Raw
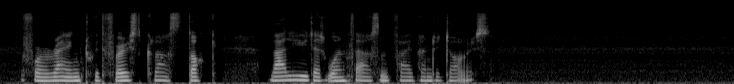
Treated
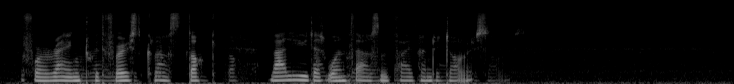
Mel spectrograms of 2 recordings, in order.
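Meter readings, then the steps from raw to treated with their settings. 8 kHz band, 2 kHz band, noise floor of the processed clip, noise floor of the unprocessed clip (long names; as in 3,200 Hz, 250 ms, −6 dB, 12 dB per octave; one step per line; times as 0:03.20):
−6.5 dB, −6.5 dB, −64 dBFS, −57 dBFS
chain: single-tap delay 383 ms −19 dB
level −6.5 dB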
